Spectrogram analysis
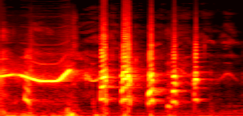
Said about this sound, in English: The sound effects episode, the Foley episode. Have a slide whistle.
